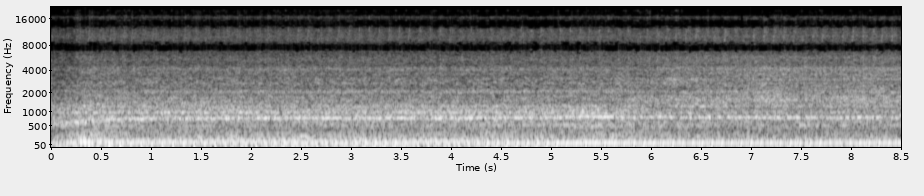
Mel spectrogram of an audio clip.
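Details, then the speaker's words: Lancia Delta HF Integrale, long-stored, after new fuel pump and four replacement injectors, now warmed up a little: smooth, steady idle with even low hum, no hunting or misfire; running much better. "now warmed up a little bit and as you can hear it's it's running a lot better"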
